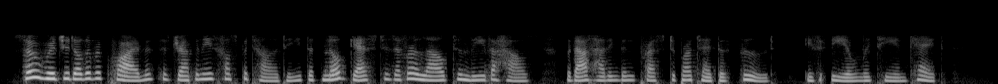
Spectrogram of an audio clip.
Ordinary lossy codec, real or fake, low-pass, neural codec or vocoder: AAC, 16 kbps; fake; 7.2 kHz; codec, 16 kHz, 0.5 kbps, FunCodec, trained on LibriTTS, 25 frames a second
